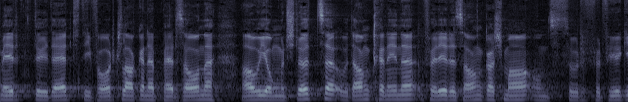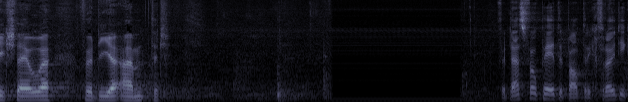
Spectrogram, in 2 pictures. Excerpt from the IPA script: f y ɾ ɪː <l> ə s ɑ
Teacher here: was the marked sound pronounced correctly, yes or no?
no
